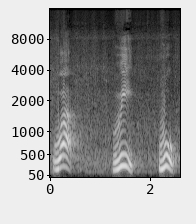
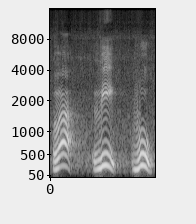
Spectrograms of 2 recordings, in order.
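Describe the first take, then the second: First: The sound is made with both lips only. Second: The upper teeth touch the lower lip. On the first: The speaker calls it right. "ये सही है" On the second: The speaker calls it wrong. "ये गलत है"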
